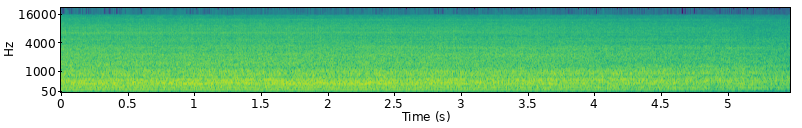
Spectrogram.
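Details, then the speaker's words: 1994 White Westinghouse 5,200 BTU air conditioner with Goldstar compressor and shaded-pole fan motor, on high fan drawing 4.5 A at 426 W just after compressor start: smooth even hum and airflow, no knock or rattle; compressor running normally and quietly. "4.5 amps right now and 426 Watts compressor is very quiet right now"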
